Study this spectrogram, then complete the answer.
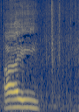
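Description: Pigeons cooing in a breeder's loft, one close, loud, resonant coo of under a second, followed by faint background rustle and a brief voice.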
